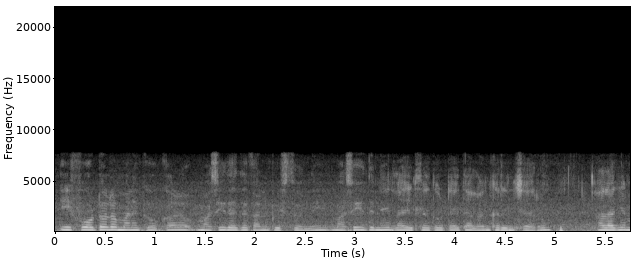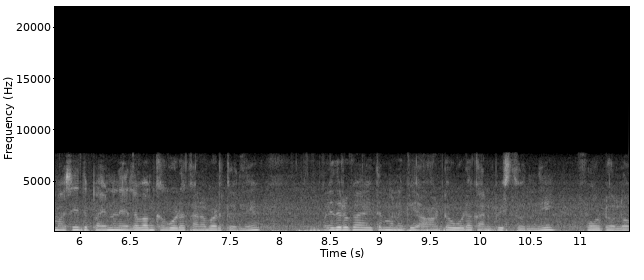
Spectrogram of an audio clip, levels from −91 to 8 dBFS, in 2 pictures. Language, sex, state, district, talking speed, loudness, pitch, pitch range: Telugu, female, Andhra Pradesh, Srikakulam, 130 wpm, -23 LUFS, 215 Hz, 200-225 Hz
